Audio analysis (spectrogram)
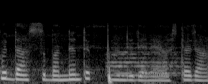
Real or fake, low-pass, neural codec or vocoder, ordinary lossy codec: real; 7.2 kHz; none; Opus, 32 kbps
